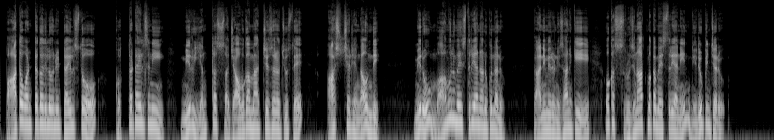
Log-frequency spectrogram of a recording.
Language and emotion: Telugu, surprised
